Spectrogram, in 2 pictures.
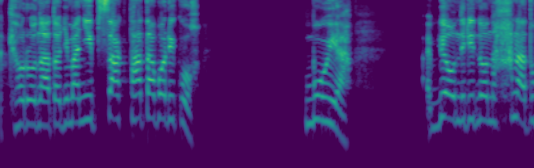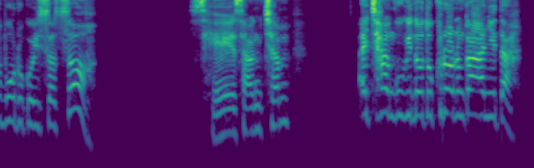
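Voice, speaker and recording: A woman's voice: a little high, fairly bright tone, no echo, studio quality, natural voice. A woman playing a drunk, scolding old father-in-law. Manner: slurred, rambling, scolding. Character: drunk, blunt older father-in-law, gruff. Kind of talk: storytelling radio voice acting.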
